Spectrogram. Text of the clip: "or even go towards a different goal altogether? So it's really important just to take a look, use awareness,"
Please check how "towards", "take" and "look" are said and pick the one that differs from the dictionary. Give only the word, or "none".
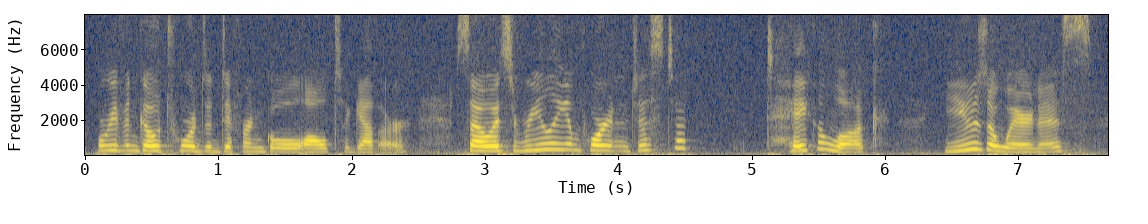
none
